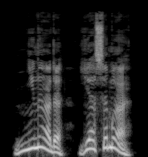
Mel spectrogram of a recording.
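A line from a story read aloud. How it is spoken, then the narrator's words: Weak squeak. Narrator (Russian): слабо пискнуло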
